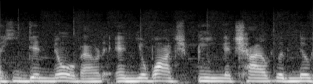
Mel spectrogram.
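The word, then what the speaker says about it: Yhwach: i am talking about the quincy warrior himself yawa or walk or you walk what the how do you pronounce this all right i just checked it out uh it's pronounced you watch which makes sense because of how almighty works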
